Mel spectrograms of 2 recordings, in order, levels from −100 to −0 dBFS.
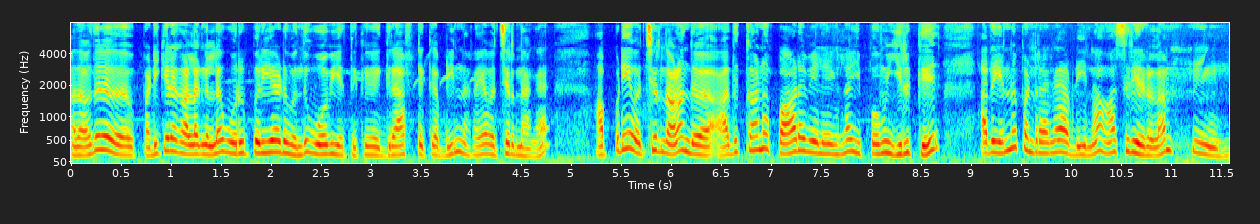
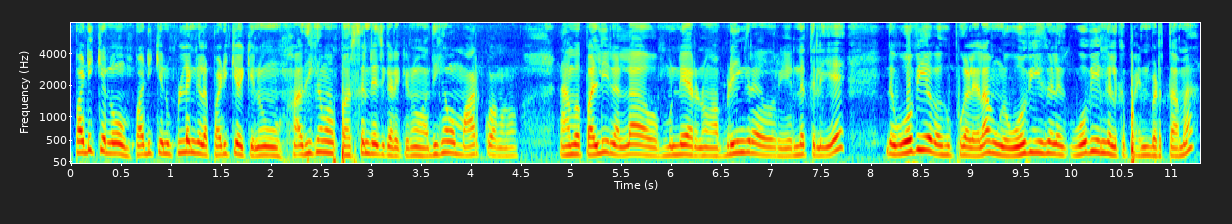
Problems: none marked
